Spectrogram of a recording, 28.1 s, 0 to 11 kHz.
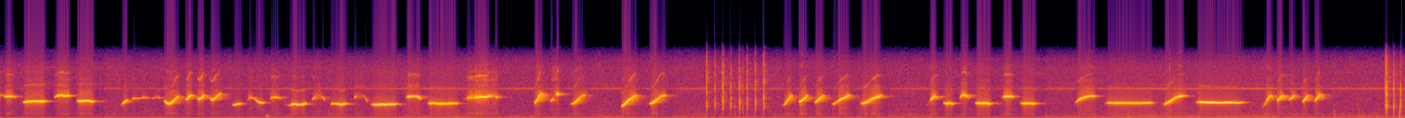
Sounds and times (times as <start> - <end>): Whistling: 0.0 - 10.1, 10.7 - 11.8, 12.4 - 13.5, 15.6 - 17.8, 18.6 - 20.9, 21.5 - 26.6.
